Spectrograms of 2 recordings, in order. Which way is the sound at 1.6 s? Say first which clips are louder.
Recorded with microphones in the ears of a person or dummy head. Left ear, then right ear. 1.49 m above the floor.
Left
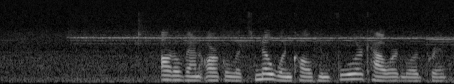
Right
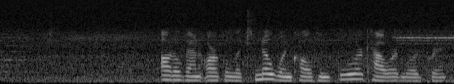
Left 3 dB; 20° left (ahead or behind).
